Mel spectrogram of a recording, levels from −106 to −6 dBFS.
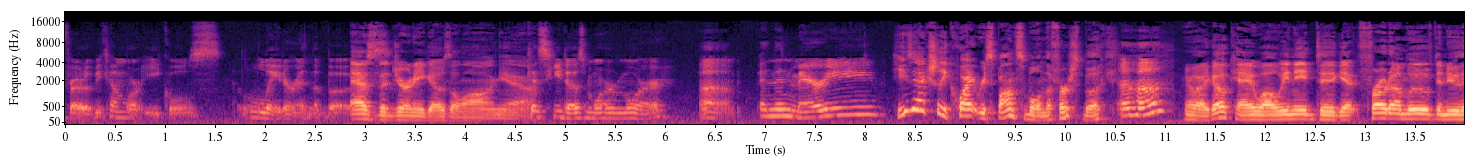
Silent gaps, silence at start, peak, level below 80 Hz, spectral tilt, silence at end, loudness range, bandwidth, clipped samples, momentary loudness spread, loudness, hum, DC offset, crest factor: none; 0.05 s; -8 dBFS; -60 dBFS; -5 dB/octave; 0 s; 10 LU; 16 kHz; under 0.1%; 20 LU; -25 LUFS; none; under 0.1%; 18 dB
